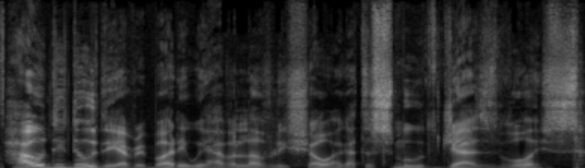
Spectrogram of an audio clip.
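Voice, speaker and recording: A man's voice: very deep voice, big pitch swings, normal speed, a little hiss or hum. A man, a comedian hosting his podcast, talking in a casual, crude, rambling way and breaking off mid-sentence to restart. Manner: crude, rambling, jokes at his own expense. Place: podcast studio.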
